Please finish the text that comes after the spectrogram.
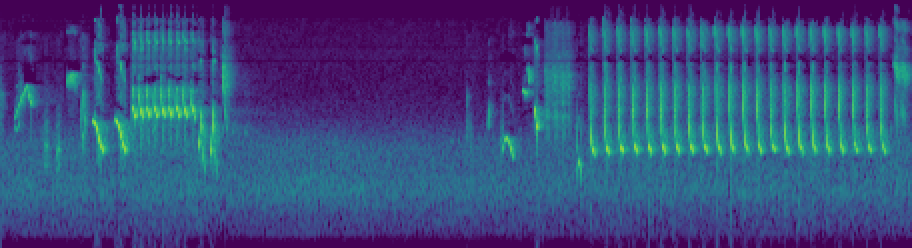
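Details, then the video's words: Common nightingale song played to train goldfinches: rising whistles and a fast pulsed trill, a quiet gap, then a long, evenly repeated series of loud chopping notes, about three to four per second, over faint hiss. "تغريد جميل للعندليب لتحفيظ طيور الحسون"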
